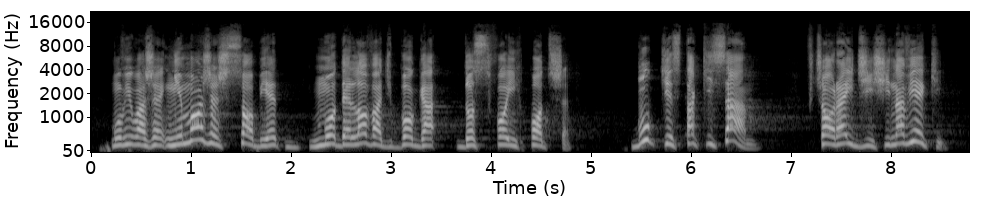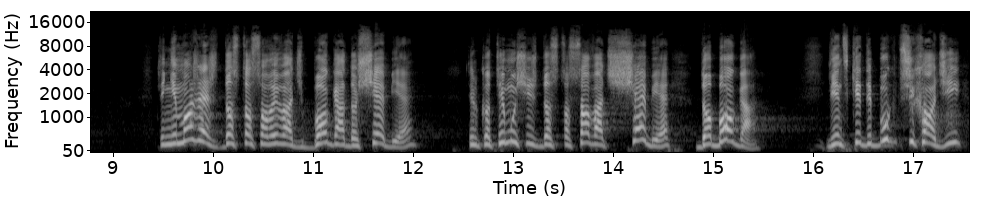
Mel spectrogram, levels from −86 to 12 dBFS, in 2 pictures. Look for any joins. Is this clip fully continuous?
yes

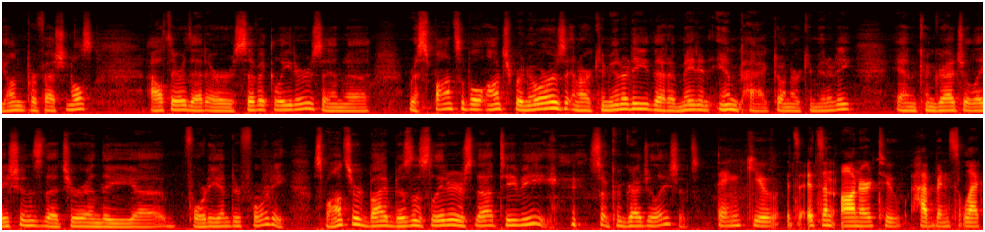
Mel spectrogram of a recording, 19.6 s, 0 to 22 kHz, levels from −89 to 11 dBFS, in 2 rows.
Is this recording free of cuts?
yes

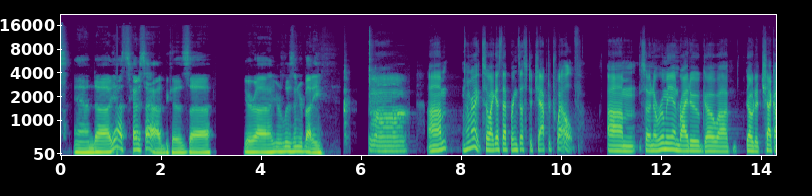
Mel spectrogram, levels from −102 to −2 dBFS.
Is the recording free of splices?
yes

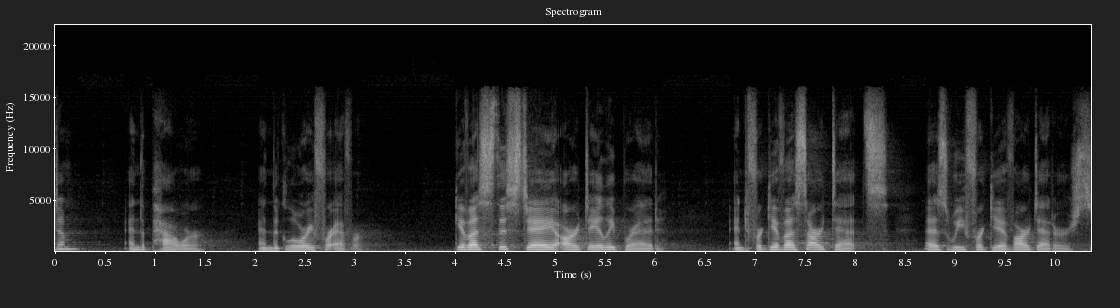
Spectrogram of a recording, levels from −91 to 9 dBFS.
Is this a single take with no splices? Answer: no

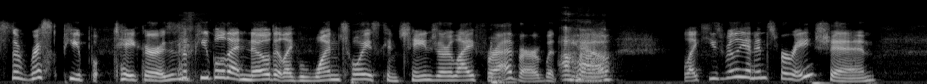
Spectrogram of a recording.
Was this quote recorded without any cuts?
no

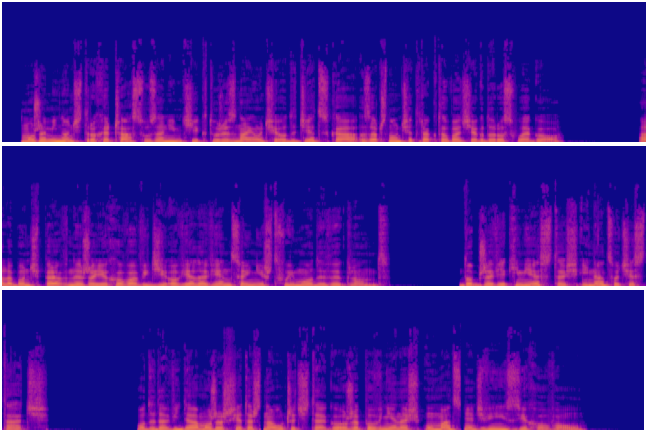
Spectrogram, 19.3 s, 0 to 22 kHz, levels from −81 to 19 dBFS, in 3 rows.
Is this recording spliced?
no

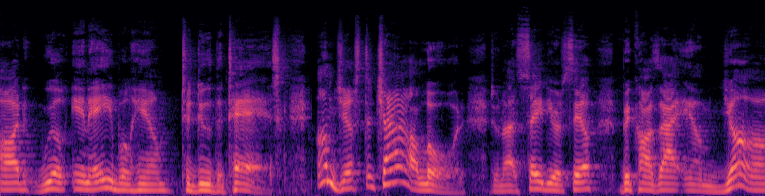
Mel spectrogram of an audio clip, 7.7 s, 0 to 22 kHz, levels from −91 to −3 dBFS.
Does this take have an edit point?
yes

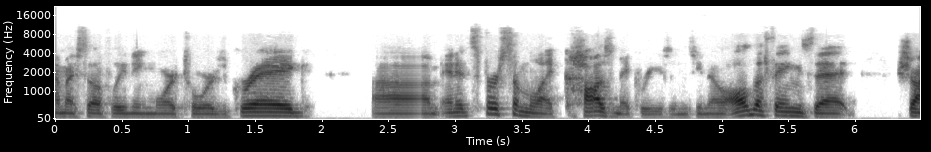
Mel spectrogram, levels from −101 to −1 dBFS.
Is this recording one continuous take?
yes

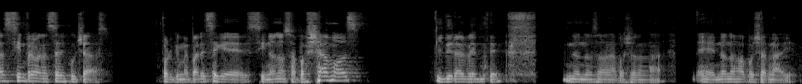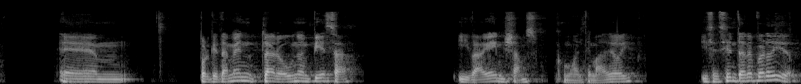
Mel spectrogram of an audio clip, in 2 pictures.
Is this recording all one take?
yes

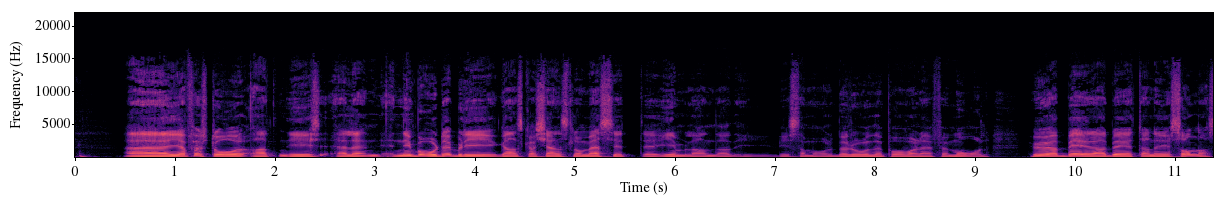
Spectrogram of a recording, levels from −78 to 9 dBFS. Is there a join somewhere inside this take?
no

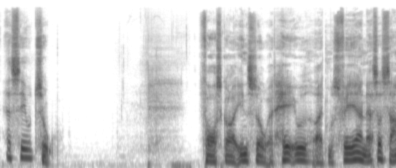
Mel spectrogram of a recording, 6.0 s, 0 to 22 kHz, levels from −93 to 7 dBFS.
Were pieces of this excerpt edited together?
yes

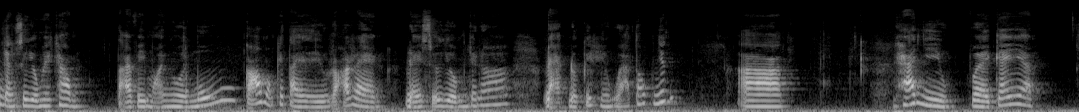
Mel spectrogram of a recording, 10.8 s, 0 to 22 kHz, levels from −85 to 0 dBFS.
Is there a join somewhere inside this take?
yes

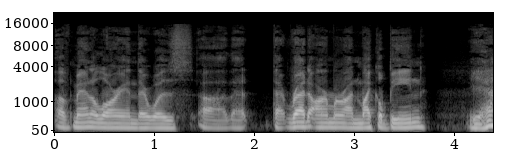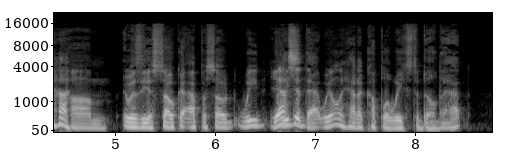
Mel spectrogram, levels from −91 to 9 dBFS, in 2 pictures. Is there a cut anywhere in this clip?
no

